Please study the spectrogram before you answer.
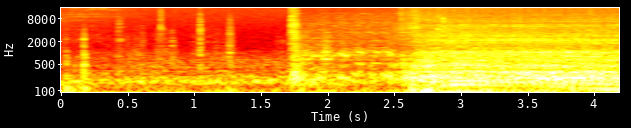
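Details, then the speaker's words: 2011 Jaguar XF Supercharged at Copart auction, 112,000 miles, suspension faults: a few clicks then the engine catches cleanly into a strong, steady idle with no knocks or misfires; healthy start, "sounds like a beast". "turn off the radio she sounds like a beast doesn't she"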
